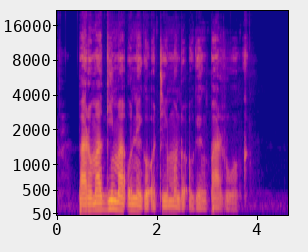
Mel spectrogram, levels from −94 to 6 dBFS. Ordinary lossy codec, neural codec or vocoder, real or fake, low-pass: none; none; real; none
